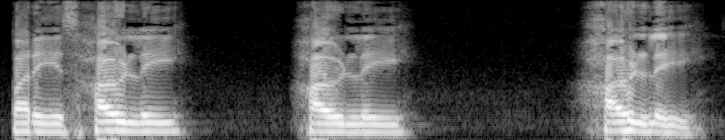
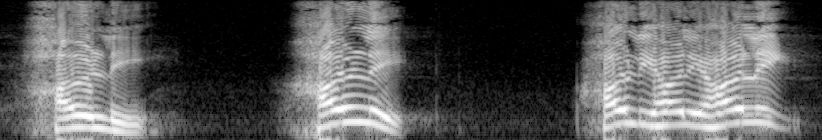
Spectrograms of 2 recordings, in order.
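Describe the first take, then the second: First: Each "holy" set apart by a pause; measured repetition. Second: Each "holy" climbing much higher; escalating repetition. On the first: Preacher stressing God's holiness, measured repetition. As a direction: state "holy" evenly, spacing out each one. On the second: Preacher showing holiness goes on and on, escalating repetition. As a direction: build "holy" to high, rapid, exclaimed repeats. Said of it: "It could just go on". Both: Shown as a demonstration.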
